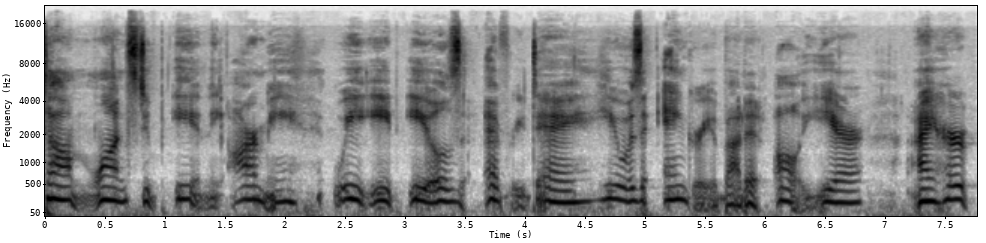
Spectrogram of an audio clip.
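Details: Classic adductor-type laryngeal dystonia (formerly spasmodic dysphonia), a neurologic, intermittent, task-specific voice disorder with strain-strangled voice stoppages.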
